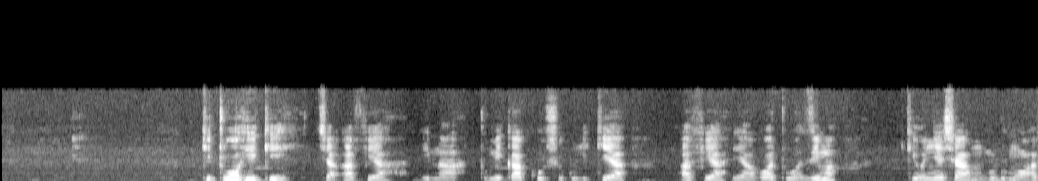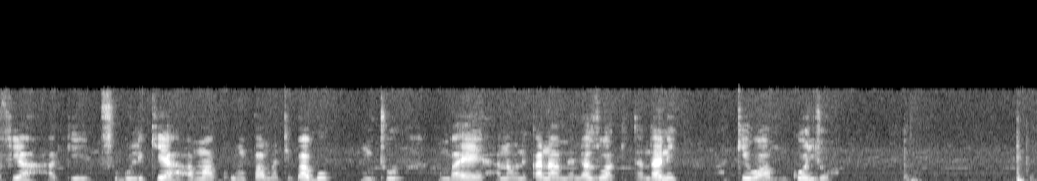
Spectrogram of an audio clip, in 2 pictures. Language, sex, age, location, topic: Swahili, male, 25-35, Nairobi, health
